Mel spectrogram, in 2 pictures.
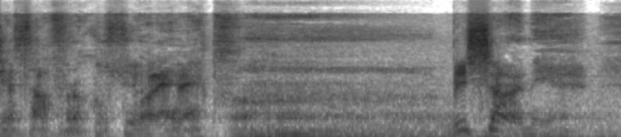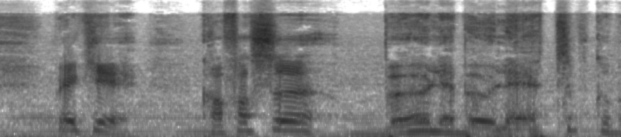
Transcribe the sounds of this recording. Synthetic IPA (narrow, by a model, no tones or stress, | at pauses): ɛsa̰fɾakʰusujoɾɛvɛt̪aha | bisaːnɛjɛ | pʰɛcʰi | kʰafasɯbø̞jlʲɛbøjlʲɛt̪ʰɯpkɯ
